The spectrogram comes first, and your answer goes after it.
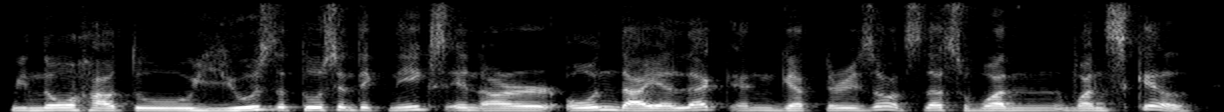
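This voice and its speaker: A man hosts the interview as a trainer, speaking confidently and steadily. His voice sits somewhat high for a man, and he pauses with "uh" and checks in with "right?". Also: fairly even intonation, mellow. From Philippines. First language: not English. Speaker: host, NLP master trainer. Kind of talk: conversational interview.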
